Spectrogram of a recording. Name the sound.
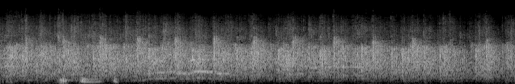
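audience applauding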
